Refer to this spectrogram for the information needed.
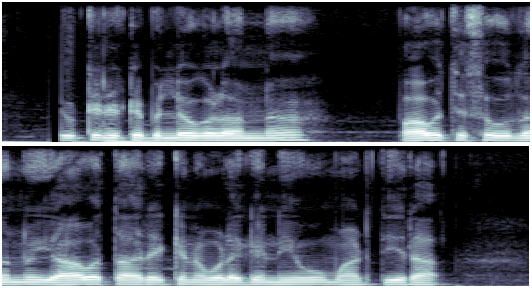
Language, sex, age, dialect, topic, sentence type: Kannada, male, 18-24, Central, banking, question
